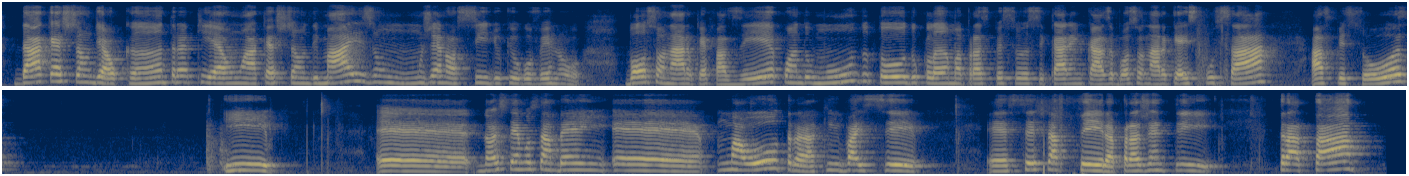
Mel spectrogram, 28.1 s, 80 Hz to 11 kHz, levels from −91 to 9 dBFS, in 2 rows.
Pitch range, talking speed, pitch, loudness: 195-245 Hz, 110 wpm, 220 Hz, -25 LUFS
